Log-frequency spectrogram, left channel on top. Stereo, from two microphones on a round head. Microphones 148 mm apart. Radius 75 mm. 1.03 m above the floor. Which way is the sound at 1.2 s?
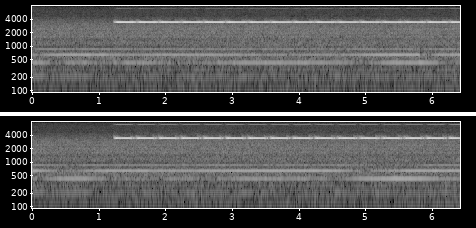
40° right (ahead or behind).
